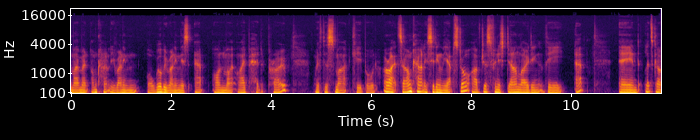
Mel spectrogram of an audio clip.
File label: Braille Tutor demo using VoiceOver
